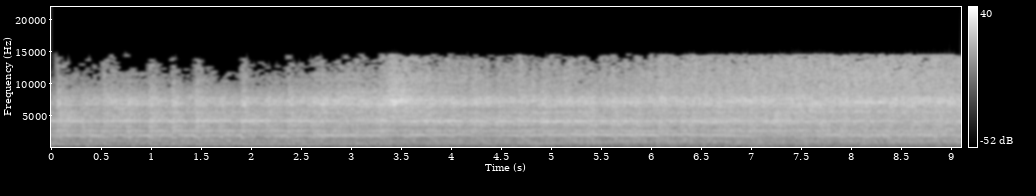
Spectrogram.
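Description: Loud dance music plays over a club sound system in a crowded room.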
